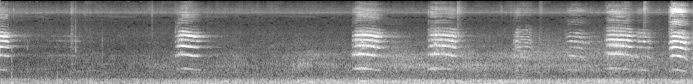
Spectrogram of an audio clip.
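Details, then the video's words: In Australia, a red-tailed black cockatoo feasting on beach almond seeds utters grating, harmonic-rich screeches spaced irregularly, roughly six short calls in ten seconds, the final one loudest, with constant low-pitched background noise. "Red-tailed Black Cockatoo Call"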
